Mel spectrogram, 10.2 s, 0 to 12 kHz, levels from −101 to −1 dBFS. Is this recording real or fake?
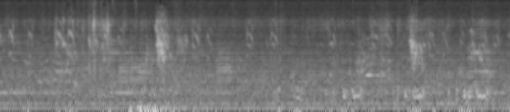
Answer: fake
